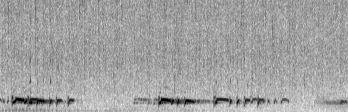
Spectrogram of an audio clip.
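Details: Zebra dove, a local Indonesian perkutut, singing a master song to stimulate pet doves: rolling, trilled cooing phrases about a second long, repeated with short pauses, each broken into quick stuttering beats.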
